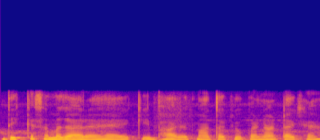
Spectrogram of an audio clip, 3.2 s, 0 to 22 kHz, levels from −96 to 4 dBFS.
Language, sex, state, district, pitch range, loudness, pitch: Hindi, female, Punjab, Fazilka, 195-215 Hz, -17 LUFS, 200 Hz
